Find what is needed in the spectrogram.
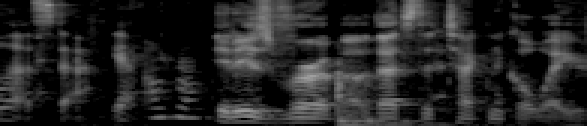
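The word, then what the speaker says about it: Vrbo: It is Verbo. That's the technical way you're supposed to pronounce it now.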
